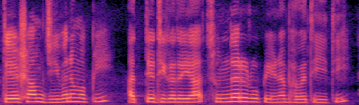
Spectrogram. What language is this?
Sanskrit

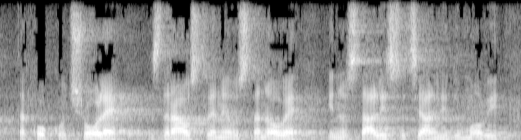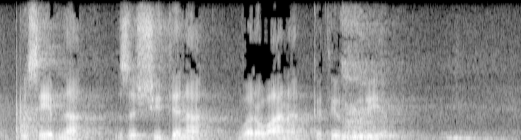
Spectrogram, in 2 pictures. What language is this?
Slovenian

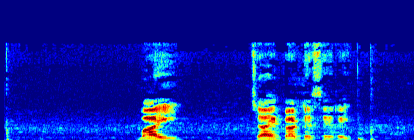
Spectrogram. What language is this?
Kachi Koli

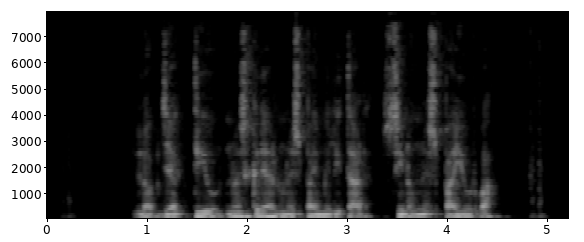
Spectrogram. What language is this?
Catalan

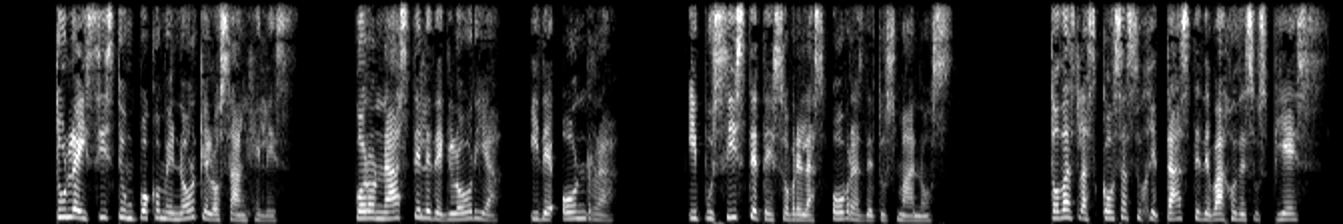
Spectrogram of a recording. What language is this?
Spanish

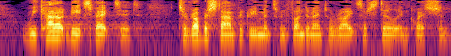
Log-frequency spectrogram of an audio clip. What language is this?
English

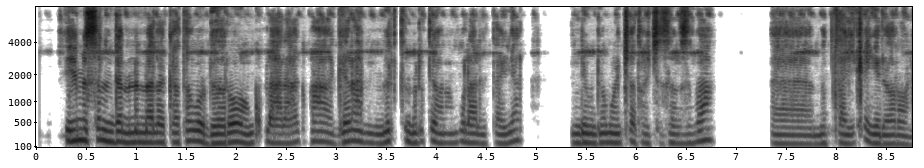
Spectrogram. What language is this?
Amharic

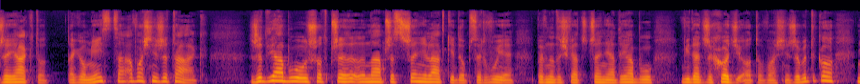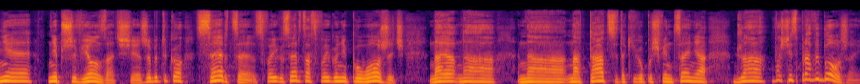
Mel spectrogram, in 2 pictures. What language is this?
Polish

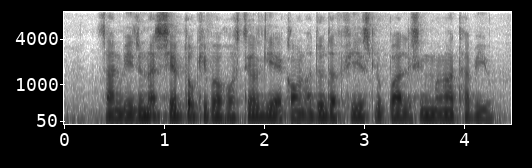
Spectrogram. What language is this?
Manipuri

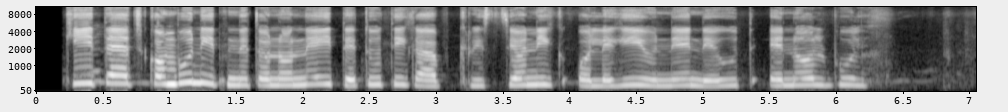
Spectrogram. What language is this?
Kalenjin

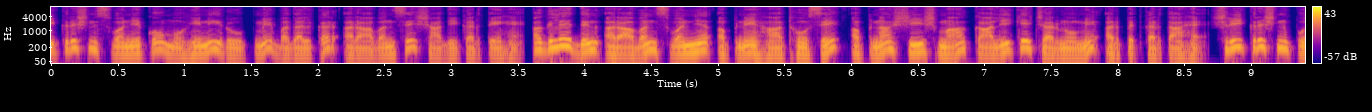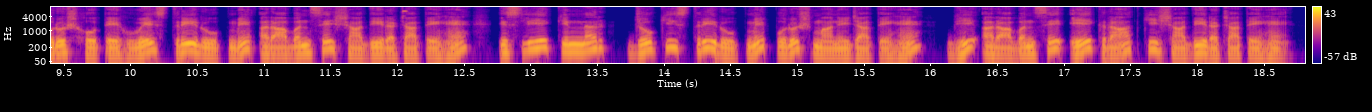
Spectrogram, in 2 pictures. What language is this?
Hindi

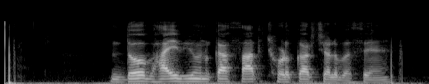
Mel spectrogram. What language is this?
Hindi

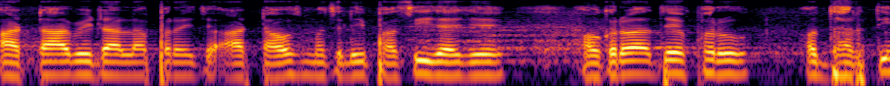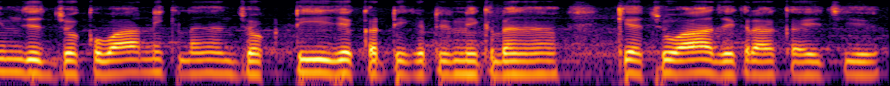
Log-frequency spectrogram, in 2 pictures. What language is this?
Maithili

